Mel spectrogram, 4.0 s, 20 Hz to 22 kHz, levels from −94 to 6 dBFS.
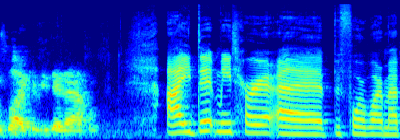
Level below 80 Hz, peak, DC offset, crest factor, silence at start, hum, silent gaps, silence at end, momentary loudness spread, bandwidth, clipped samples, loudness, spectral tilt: under -90 dBFS; -10 dBFS; under 0.1%; 20 dB; 0 s; none; none; 0 s; 10 LU; 19 kHz; under 0.1%; -29 LUFS; -4 dB/octave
